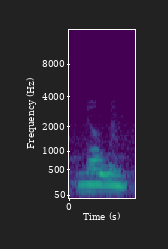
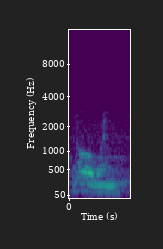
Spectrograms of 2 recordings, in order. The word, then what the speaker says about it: Norwine: end this is you're going to say Norwine OMS stories. You look right at the camera and just almost yell it. It's not Norwine.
